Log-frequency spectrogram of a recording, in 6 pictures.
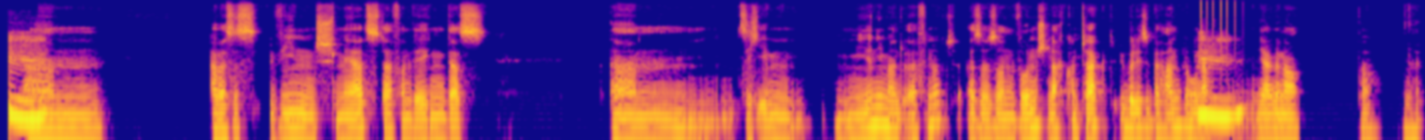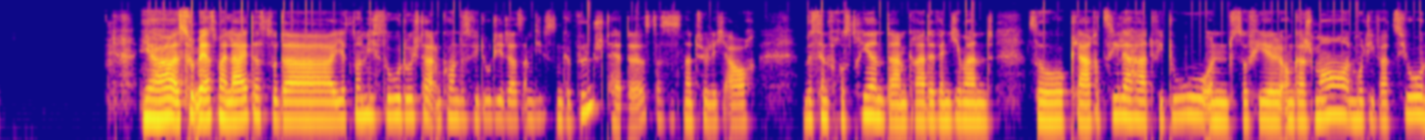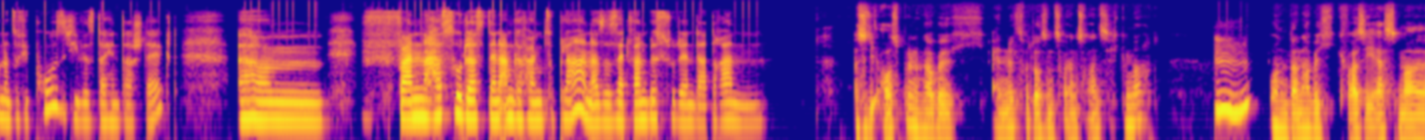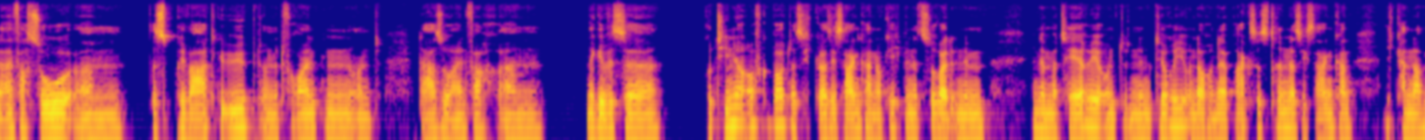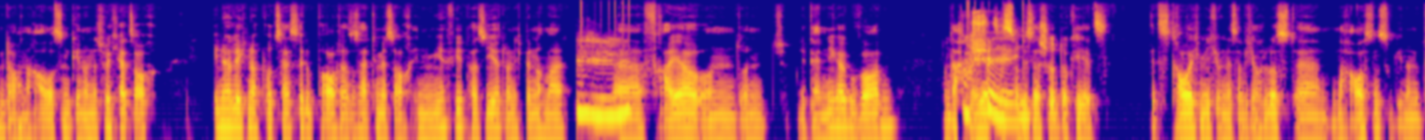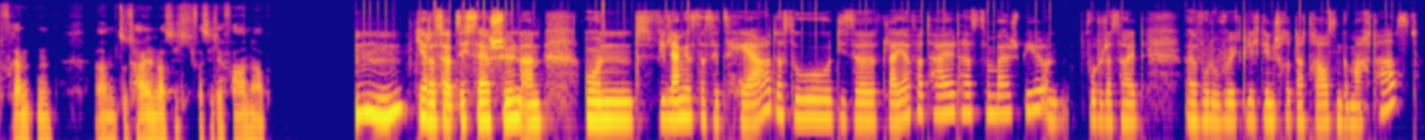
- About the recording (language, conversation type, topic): German, advice, Warum habe ich nach einer Niederlage Angst, es noch einmal zu versuchen?
- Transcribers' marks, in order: static; distorted speech; tapping; other background noise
